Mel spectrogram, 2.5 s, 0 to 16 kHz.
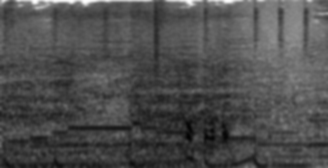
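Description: Background music, with a 250 cc motorcycle engine running underneath as the bike rides along; a tone swoops down and back up near the end.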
